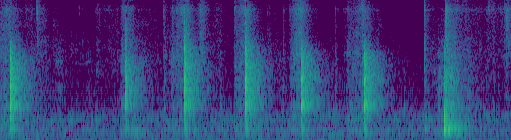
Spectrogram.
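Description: Chef's knife chopping red onion on a plastic cutting board: seven slow, even chops, each a sharp knock of the blade on the board, a little over half a second apart.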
